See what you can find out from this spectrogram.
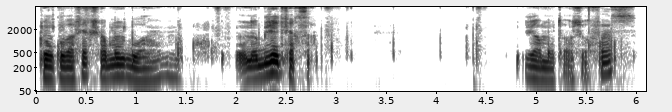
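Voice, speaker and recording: A teenage boy with a cold, rambling through casual gameplay commentary with halting restarts. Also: on the low side, dark tone, a little hiss or hum. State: stuffy with a cold. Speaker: gaming youtuber.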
